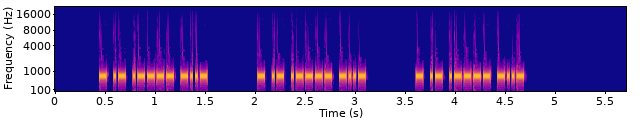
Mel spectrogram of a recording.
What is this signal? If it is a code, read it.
Morse code, heard as a keyed tone, about 52 wpm, 700 Hz. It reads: TA1X TA1X TA1X
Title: DXCC-100 Call Signs - 4 Characters - Repeated 3x - 50wpm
